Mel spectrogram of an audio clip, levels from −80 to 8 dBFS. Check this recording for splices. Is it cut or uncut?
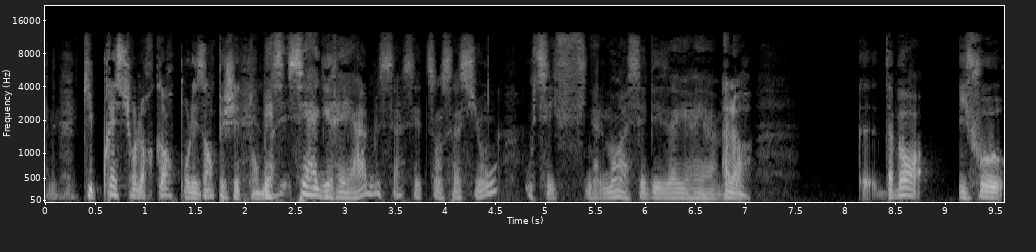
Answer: cut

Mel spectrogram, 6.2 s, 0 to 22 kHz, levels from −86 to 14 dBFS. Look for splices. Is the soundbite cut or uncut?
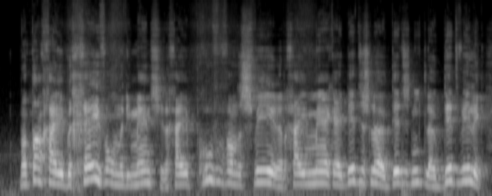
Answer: uncut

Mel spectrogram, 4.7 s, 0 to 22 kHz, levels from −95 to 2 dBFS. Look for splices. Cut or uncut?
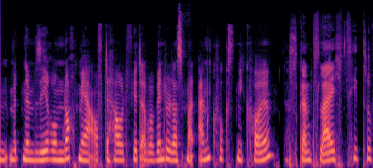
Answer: cut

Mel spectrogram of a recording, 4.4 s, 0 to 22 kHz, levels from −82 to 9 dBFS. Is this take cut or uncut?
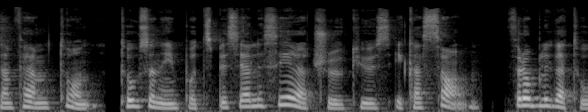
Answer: uncut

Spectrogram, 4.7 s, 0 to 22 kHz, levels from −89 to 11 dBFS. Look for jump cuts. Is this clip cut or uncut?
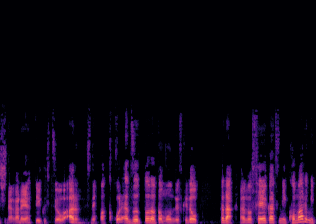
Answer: cut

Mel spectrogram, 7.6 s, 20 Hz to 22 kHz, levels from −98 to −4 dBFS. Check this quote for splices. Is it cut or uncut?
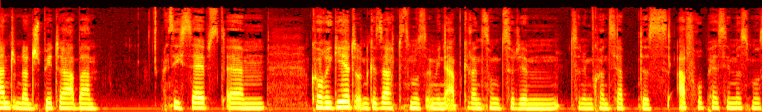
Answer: uncut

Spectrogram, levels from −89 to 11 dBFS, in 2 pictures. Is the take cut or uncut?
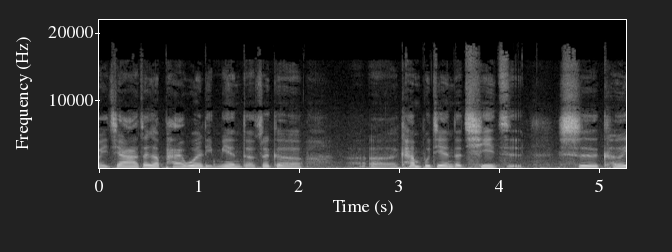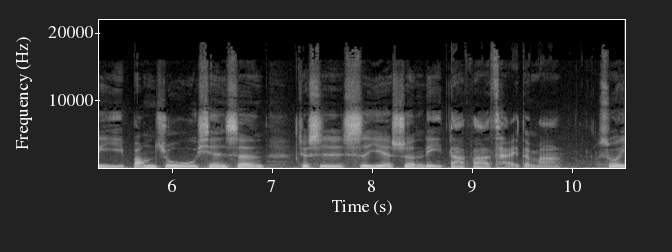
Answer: uncut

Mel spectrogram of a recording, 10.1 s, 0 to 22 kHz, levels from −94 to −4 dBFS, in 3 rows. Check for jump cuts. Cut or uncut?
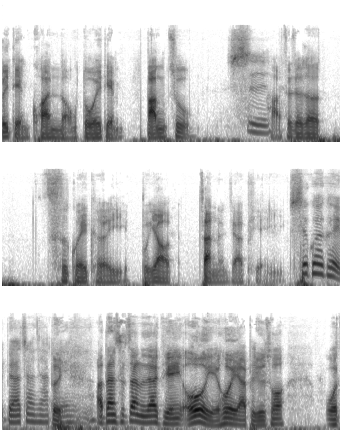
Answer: uncut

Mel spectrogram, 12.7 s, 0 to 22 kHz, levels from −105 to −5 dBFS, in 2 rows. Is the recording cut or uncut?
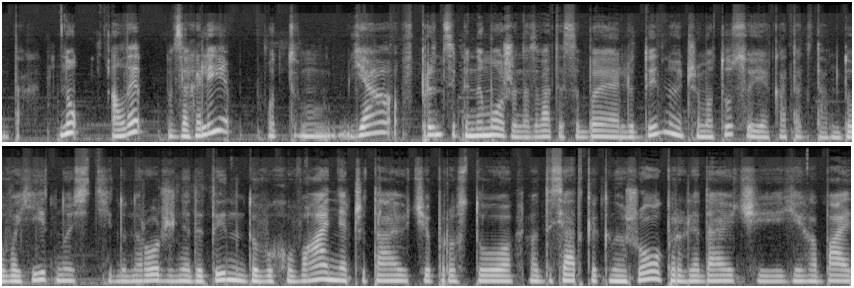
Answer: cut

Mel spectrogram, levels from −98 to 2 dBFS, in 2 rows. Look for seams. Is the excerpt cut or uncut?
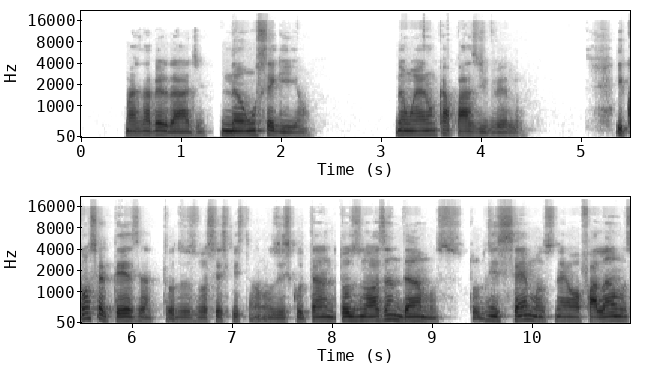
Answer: cut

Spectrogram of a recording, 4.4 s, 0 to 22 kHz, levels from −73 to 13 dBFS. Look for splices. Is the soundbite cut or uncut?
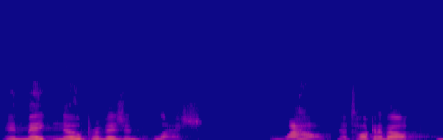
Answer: cut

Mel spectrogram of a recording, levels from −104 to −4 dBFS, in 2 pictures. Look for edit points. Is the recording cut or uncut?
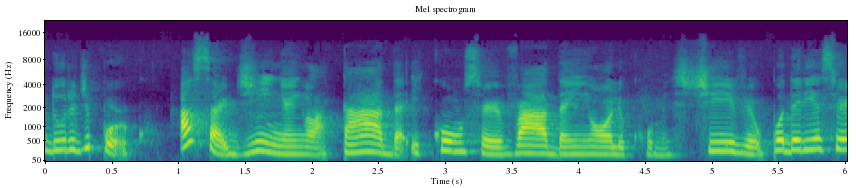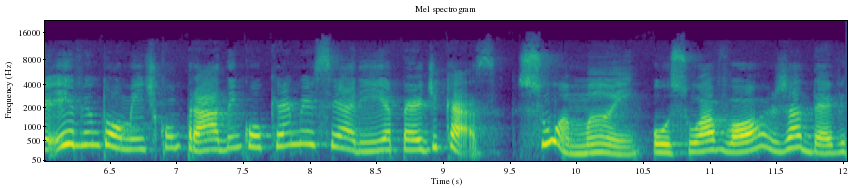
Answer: uncut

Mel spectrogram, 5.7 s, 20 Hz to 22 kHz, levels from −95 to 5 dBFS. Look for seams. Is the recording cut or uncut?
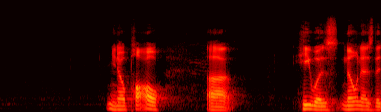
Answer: uncut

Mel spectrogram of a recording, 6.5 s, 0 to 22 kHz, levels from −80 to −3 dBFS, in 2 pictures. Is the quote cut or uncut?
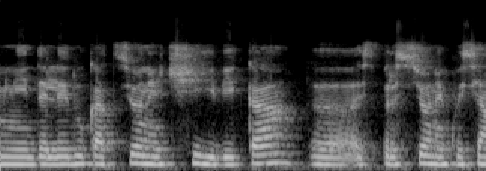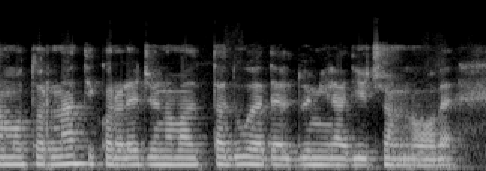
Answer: uncut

